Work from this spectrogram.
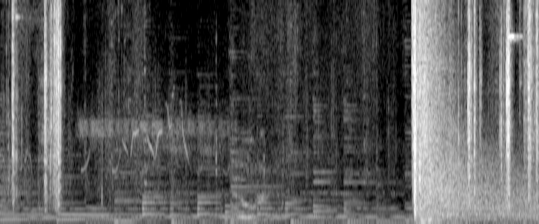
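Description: One sharp rifle shot cracks out near the end during animal hunting in a video game, cutting abruptly through steady background music and leaving a noisy rush behind it.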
